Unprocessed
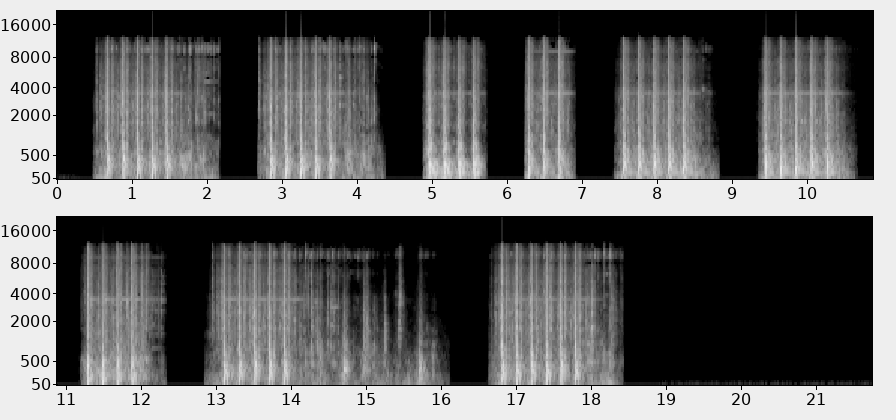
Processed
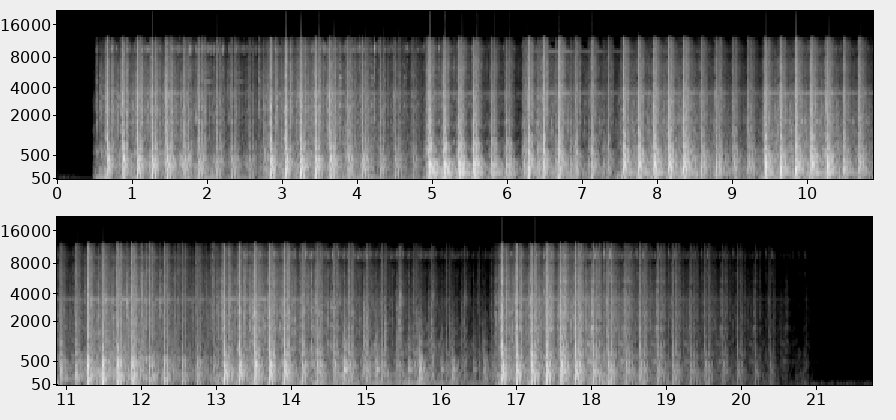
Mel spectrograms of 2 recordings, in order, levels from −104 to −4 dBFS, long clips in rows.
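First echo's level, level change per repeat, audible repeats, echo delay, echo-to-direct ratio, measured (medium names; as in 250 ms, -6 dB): -9.0 dB, -6.0 dB, 5, 432 ms, -7.5 dB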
